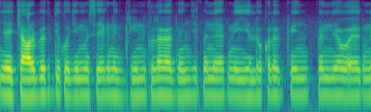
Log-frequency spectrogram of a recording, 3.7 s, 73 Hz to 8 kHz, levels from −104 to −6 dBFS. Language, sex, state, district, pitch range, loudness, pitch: Hindi, male, Odisha, Nuapada, 145-150 Hz, -23 LUFS, 150 Hz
